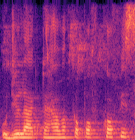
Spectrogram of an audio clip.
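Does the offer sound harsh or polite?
polite. The offer sounds warm and polite. The guest feels welcomed. The speaker calls it right. "அந்த எக்ஸ்பிரஷனும் கரெக்டாக இருக்கணும்"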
